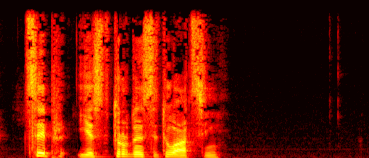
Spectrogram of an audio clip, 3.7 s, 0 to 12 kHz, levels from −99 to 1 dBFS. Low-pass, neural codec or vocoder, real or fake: 10.8 kHz; none; real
